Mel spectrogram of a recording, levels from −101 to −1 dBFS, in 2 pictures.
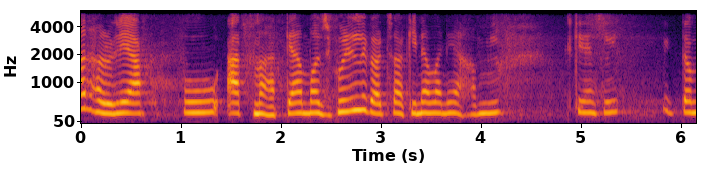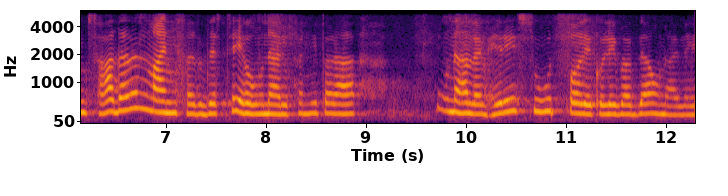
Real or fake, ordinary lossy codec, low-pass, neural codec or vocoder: fake; none; 5.4 kHz; codec, 16 kHz, 2 kbps, FunCodec, trained on LibriTTS, 25 frames a second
